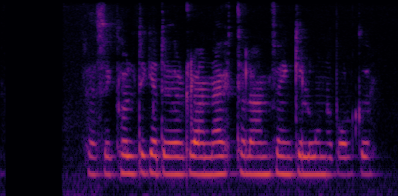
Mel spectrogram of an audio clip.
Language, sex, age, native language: Icelandic, male, 11, Icelandic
